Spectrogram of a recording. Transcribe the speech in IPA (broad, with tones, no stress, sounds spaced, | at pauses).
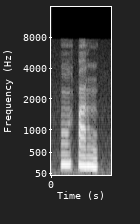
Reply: ɔ̃˦ k͡p a˧ ɾ ũ˨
